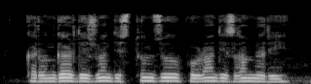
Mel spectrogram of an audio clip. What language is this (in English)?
Pashto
